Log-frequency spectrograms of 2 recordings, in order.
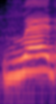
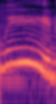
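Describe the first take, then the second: First: "Lead" said slowly like "led"; "Lead" pronounced LED, drawn out for the class; lead rhyming with bed. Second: "lead" said slowly like "leed"; "lead" pronounced LEED, drawn out for the class; lead rhyming with need. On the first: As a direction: say "Lead" with short EH, as the metal. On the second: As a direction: say "lead" with long EE, as heading a parade. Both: Shown as a demonstration. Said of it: "lead is also lead".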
